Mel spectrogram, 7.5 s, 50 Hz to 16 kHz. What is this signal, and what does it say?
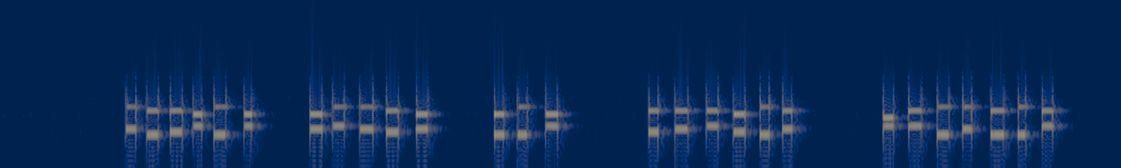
DTMF, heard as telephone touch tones, dialled by hand, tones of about 70 ms. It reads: C360A0 8DC68 2A0 69#5A9 *#AC3A#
